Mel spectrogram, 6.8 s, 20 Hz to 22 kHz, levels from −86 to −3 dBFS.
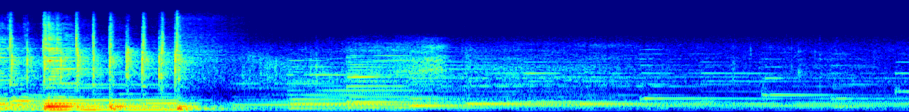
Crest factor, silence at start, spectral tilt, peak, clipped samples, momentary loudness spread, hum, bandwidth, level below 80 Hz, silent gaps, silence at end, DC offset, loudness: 24 dB; 0 s; -4.5 dB/octave; -6 dBFS; under 0.1%; 24 LU; none; 14.5 kHz; -68 dBFS; none; 0 s; under 0.1%; -27 LUFS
